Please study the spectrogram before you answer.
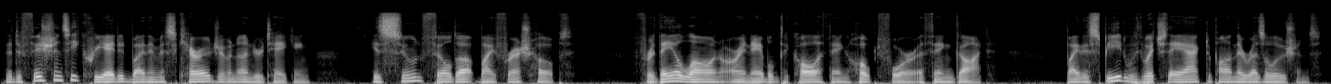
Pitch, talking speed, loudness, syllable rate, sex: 110 Hz, 180 wpm, -20 LUFS, 5.5 syllables/s, male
